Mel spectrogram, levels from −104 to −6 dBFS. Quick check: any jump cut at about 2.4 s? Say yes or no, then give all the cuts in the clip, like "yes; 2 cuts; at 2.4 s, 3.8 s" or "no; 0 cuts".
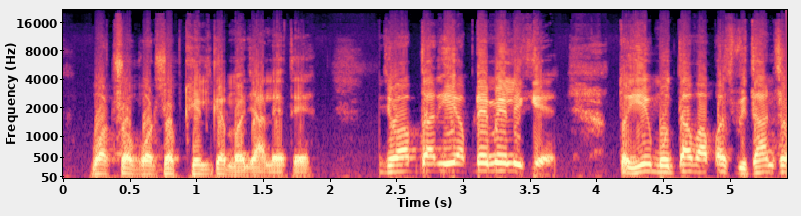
yes; 1 cut; at 2.4 s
